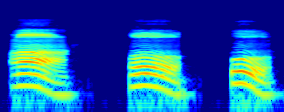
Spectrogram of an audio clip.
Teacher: এই ধ্বনিগুলো উচ্চারণের সময় আমাদের জিহ্বার অবস্থান একটু পেছনের দিকে অবস্থান করে। এই জন্যে নাম হয়েছে পশ্চাৎ স্বরধ্বনি।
